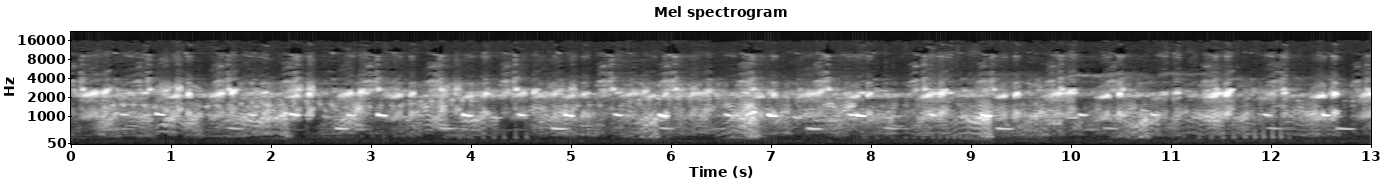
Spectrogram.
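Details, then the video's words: Frogs croaking en masse; crowded rasping calls overlap constantly while brief clear whistled notes pop out every second or so, forming a steady nocturnal-sounding wall of sound. "FROGS CROAKING"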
